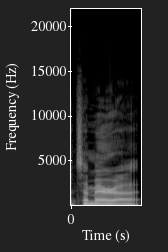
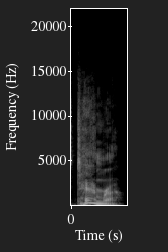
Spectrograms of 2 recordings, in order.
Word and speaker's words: Tamra: We Tamara, and it's Tamra.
